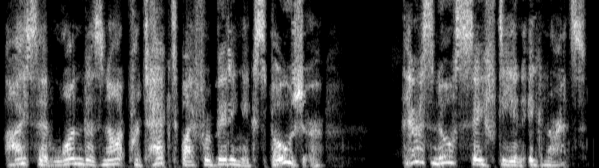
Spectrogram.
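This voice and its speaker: Brief: female actor as a steady commanding leader, composed, noisy game rip. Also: medium pitch, moderate pace, lightly acted. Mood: firm.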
